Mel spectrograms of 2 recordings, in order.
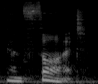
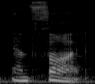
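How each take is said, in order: Both takes have the same delivery.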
